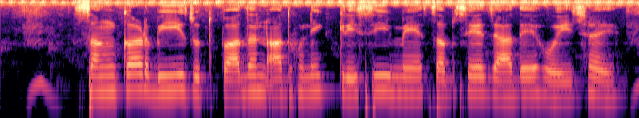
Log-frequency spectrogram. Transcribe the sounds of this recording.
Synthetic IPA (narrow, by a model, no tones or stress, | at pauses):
sə̃ŋkəʈbiːd͡ʒʊt̪paːd̪əna̰ːd̪ʱunɪkːɾɪsimẽsəbsed͡ʒjaːd̪eɦoːit͡ʃʰɛ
